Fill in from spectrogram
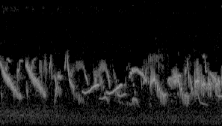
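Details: Common redstart delivering quick, clear slurred whistles and downward-sweeping high notes strung tightly together, one longer pure whistle standing out midway, in calm surroundings.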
